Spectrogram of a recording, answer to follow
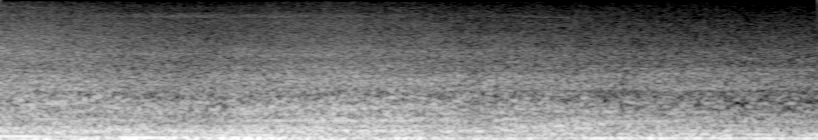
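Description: Wind gusting across the microphone: a steady rushing noise with an uneven low rumble.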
